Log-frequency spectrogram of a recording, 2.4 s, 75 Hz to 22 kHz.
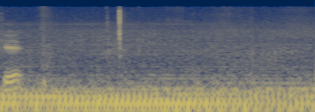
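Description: Honda ATC 250SX three-wheeler's single-cylinder four-stroke engine idling steadily.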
